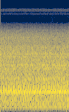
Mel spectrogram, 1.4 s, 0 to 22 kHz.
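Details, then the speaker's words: 2014 GMC Sierra 1500 after replacing seized AC compressor and expansion valve, charged with 29 oz R-134a, 50 psi low side, 200 psi high side: steady idle with smooth even whir and hiss, compressor running strong. "this is it running strong it feels so good having AC again"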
